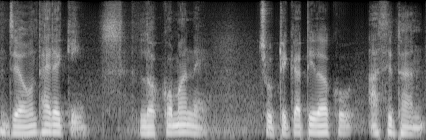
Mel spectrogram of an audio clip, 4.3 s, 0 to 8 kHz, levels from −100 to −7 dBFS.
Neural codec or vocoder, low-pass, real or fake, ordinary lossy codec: codec, 16 kHz, 0.5 kbps, X-Codec, HuBERT features, trained on LibriSpeech; none; fake; none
